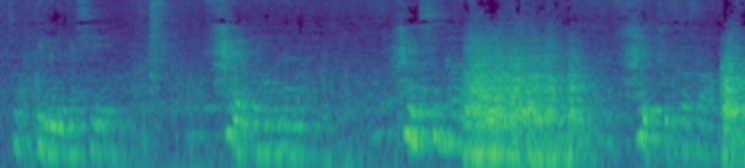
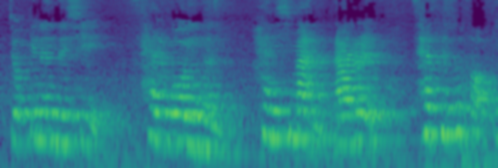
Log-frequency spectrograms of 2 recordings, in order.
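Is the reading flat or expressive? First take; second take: expressive; flat. First: It is read in clear chunks with feeling. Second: It is read flatly, without feeling.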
